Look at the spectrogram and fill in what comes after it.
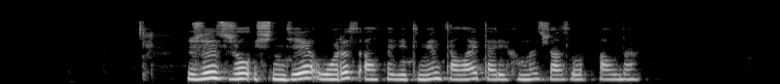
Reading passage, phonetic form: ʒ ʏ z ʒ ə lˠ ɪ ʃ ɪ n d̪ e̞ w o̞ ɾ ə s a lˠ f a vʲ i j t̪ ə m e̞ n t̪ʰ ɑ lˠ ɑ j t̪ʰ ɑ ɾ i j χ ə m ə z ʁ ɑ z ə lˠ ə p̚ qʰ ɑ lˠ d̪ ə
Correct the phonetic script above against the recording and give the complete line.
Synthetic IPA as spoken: ʒ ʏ z ʒ ə lˠ ɪ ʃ ɪ n d̪ e̞ w o̞ ɾ ə s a lˠ f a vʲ i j t̪ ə m e̞ n t̪ʰ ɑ lˠ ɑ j t̪ʰ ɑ ɾ i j χ ə m ə z ʒ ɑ z ə lˠ ə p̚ qʰ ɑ lˠ d̪ ə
